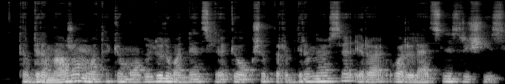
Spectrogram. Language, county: Lithuanian, Kaunas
